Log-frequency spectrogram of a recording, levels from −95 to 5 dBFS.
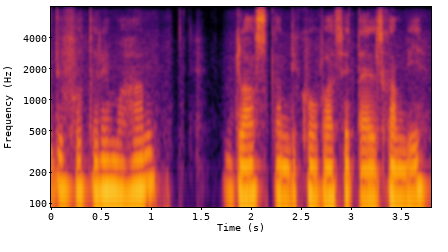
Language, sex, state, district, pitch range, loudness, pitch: Nagamese, male, Nagaland, Dimapur, 115-130 Hz, -18 LUFS, 120 Hz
